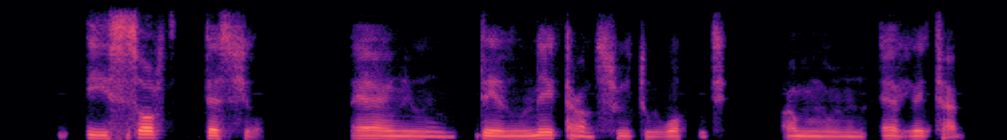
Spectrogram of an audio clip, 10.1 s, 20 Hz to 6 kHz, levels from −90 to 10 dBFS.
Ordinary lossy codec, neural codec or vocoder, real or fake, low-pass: Opus, 64 kbps; codec, 16 kHz, 0.5 kbps, FunCodec, trained on LibriTTS, 25 frames a second; fake; 5.4 kHz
